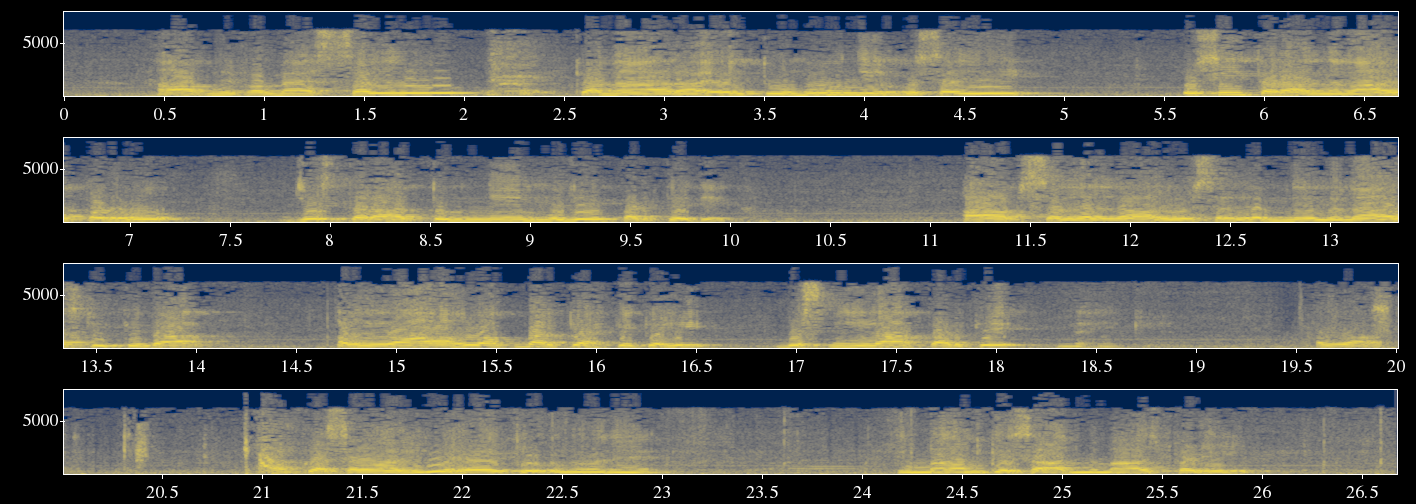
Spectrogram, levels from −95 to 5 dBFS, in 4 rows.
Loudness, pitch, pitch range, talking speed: -8 LUFS, 140 Hz, 120-160 Hz, 115 wpm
